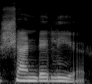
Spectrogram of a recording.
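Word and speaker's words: chandelier: मध्ये सैलियस अस म्हणतात सैलियस याच स्पेलिंग जरी सीच ने चालू होत असेल तरी याच प्रोनंसिएशन मात्र शने होत शेलर फुलांच्या सजावटी सा विविध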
